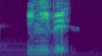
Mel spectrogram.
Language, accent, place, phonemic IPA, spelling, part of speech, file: French, France, Lyon, /i.ni.be/, inhibé, verb, LL-Q150 (fra)-inhibé.wav
- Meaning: past participle of inhiber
